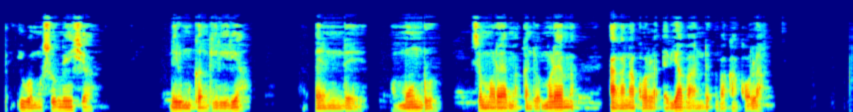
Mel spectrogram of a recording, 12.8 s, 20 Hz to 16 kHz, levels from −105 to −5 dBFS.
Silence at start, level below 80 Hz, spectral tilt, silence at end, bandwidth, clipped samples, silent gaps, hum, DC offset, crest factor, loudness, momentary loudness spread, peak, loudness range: 0.3 s; -54 dBFS; -4.5 dB/octave; 1.25 s; 9.6 kHz; under 0.1%; 1.63-1.96 s, 2.16-2.40 s, 3.82-3.94 s, 4.17-4.47 s, 4.63-4.72 s, 5.53-5.68 s, 6.63-6.79 s, 9.05-9.13 s; none; under 0.1%; 26 dB; -25 LUFS; 11 LU; 0 dBFS; 5 LU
